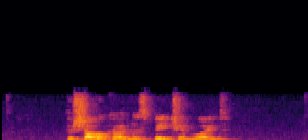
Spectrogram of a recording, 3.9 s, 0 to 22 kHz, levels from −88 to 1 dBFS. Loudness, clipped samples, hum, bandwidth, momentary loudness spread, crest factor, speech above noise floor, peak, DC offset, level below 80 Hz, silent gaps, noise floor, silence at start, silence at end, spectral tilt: -19 LUFS; under 0.1%; none; 7.8 kHz; 13 LU; 20 dB; 42 dB; -2 dBFS; under 0.1%; -50 dBFS; none; -61 dBFS; 0.85 s; 1 s; -4.5 dB/octave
